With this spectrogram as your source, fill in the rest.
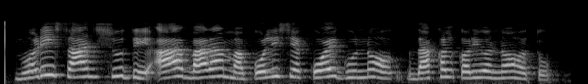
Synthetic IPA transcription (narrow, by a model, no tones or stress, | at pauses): moɽisãnd͡ʒsud̪ʱiʔabaɾamãpolisekoiɡunod̪akʰəlkəɾjonəɦət̪ũ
